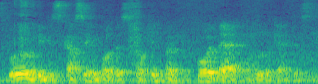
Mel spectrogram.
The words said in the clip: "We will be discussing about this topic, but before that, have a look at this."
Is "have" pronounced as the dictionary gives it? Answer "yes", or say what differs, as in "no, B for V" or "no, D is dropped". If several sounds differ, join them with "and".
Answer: no, W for V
